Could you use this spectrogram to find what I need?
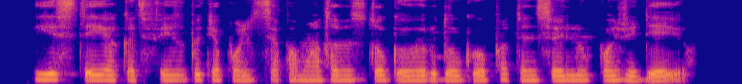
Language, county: Lithuanian, Kaunas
